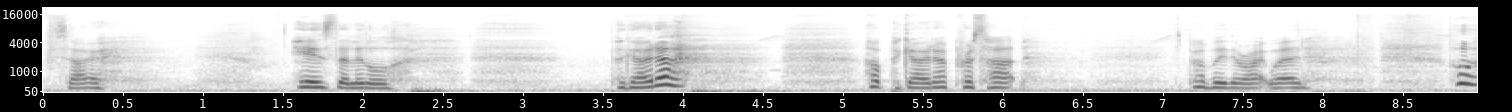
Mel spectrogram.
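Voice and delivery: winded, breathless, out of breath. After jogging to reach a corner before the light goes, out of breath. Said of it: "forgive me. Out of breath".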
